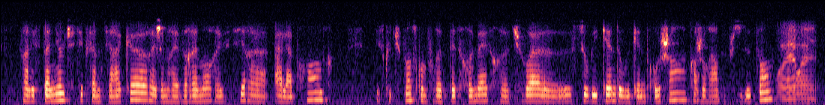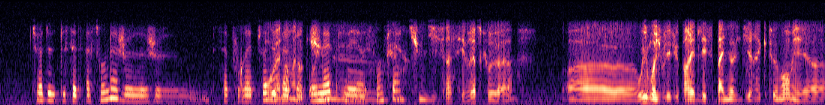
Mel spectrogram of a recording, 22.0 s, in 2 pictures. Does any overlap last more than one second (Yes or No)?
Yes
